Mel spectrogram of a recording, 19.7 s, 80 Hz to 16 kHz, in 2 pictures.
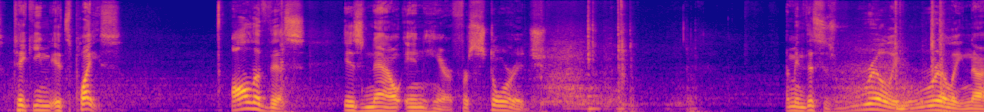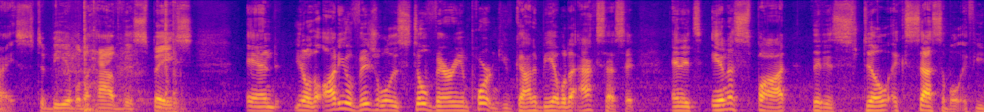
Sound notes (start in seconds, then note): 5.5 drawer latch clicks; 5.5 drawer scrapes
